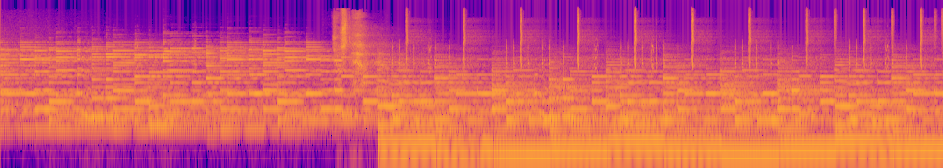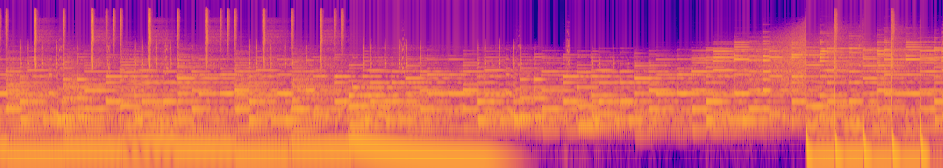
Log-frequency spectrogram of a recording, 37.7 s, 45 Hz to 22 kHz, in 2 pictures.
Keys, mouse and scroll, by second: 2.4 click, 3.4 ctrl+click, 4.4 click, 5.1 click, 5.9 click, 6.9 shift+click, 7.7 shift+click, 8.6 click, 9.9 shift+click, 10.8 shift+click, 11.8 click, 13.1 shift+click, 13.8 shift+click, 14.7 click, 15.9 shift+click, 16.9 shift+click, 17.7 click, 19.0 shift+click, 19.7 shift+click, 20.4 click, 21.8 shift+click, 22.6 shift+click, 24.2 shift+click, 25.6 shift+click, 26.3 shift+click, 27.2 shift+click, 28.1 click, 29.8 shift+click, 30.6 shift+click, 31.3 KP_7, 32.3 s, 37.0 click, 37.6-37.7 scroll down 4.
